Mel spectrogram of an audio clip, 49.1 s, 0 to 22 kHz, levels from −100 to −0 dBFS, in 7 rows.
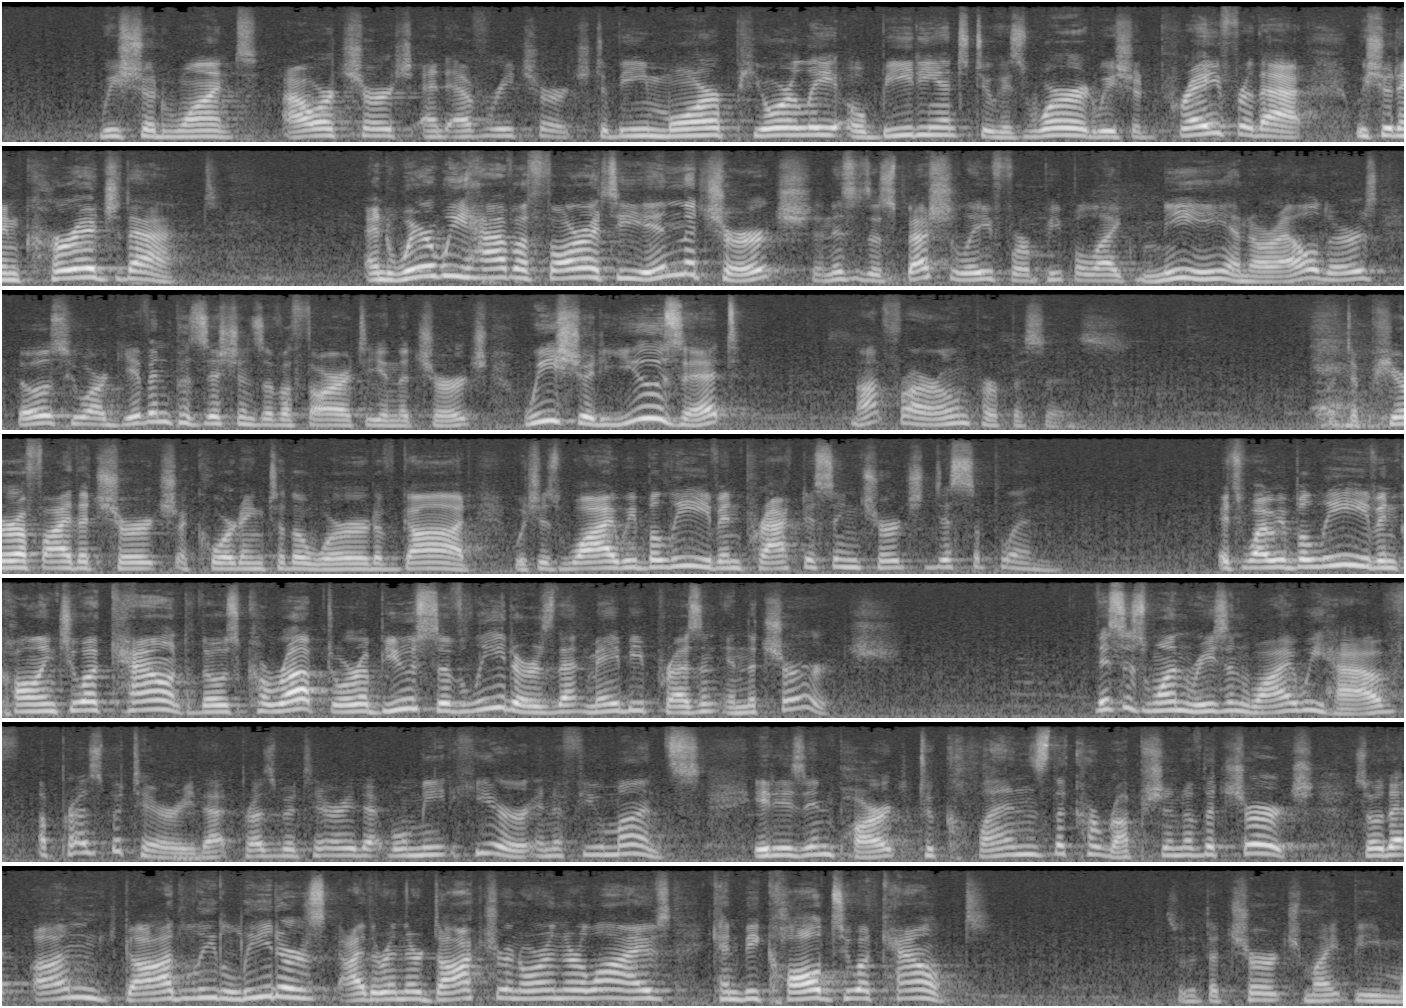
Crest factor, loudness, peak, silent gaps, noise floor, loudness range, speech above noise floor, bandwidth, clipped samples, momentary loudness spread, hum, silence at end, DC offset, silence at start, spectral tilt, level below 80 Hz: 20 dB; -21 LUFS; -2 dBFS; none; -48 dBFS; 5 LU; 27 dB; 19 kHz; under 0.1%; 11 LU; none; 0 s; under 0.1%; 0.4 s; -4 dB/octave; -54 dBFS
